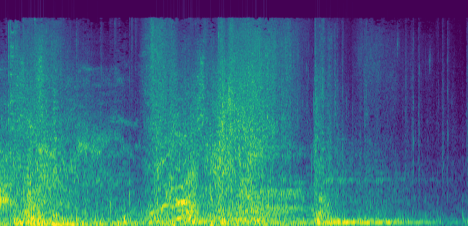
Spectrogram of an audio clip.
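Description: A fiery explosion roars and crackles.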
